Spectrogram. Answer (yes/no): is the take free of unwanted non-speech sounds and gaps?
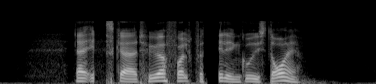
no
